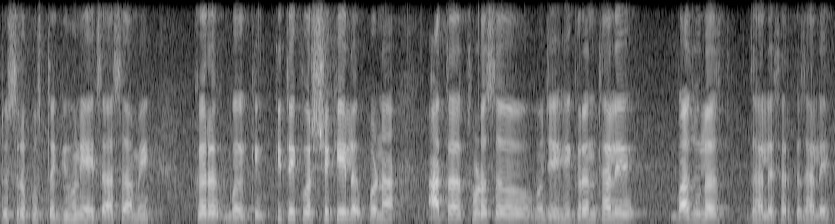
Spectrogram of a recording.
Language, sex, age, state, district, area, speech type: Marathi, female, 45-60, Maharashtra, Nanded, rural, spontaneous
